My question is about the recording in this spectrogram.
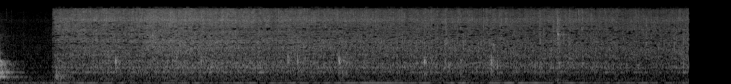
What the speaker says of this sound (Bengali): পেঁয়াজ আর রসুন হালকা ব্রাউন কালার করে ভাজা হয়ে গেছে। এরপর শাকের পেস্টটাকে দিয়ে দেব।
